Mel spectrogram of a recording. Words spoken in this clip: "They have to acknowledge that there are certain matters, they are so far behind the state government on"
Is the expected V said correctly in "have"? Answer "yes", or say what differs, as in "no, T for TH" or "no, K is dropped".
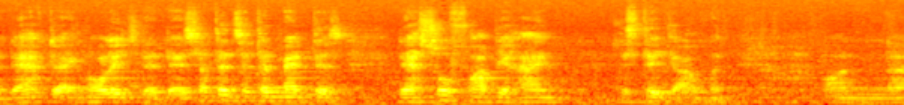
no, F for V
